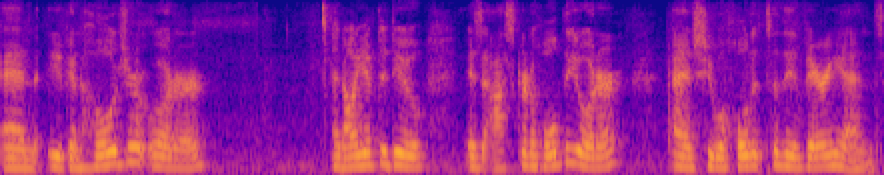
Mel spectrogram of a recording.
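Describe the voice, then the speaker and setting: A woman at medium pitch speaks at a fairly quick pace with ordinary pitch variation, yet with long, frequent pauses. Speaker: crafter and design team member. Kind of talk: tutorial. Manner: fast; halting, many fillers.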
